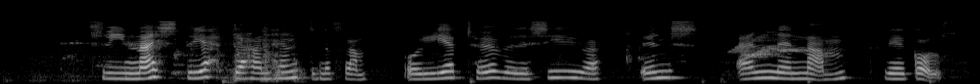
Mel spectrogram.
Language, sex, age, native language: Icelandic, female, 18-19, Icelandic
